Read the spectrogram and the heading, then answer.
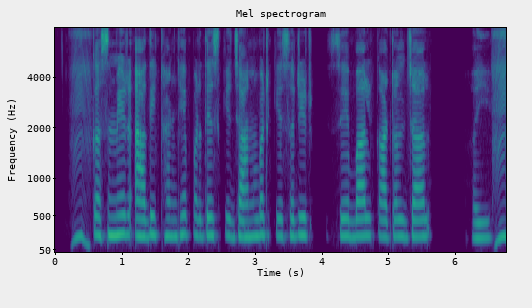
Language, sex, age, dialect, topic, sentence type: Magahi, female, 18-24, Central/Standard, banking, statement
